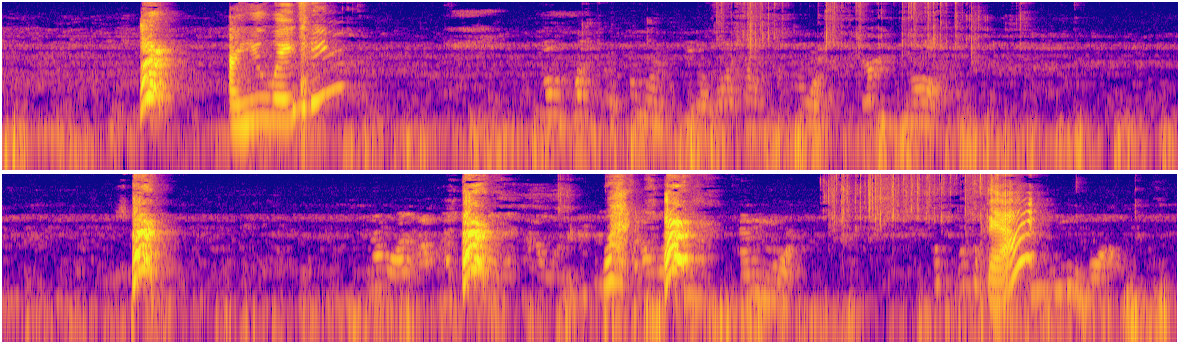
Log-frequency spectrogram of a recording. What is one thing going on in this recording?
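A small dog gives short, sharp yaps.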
